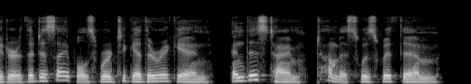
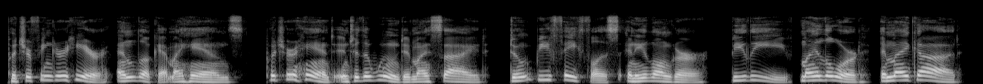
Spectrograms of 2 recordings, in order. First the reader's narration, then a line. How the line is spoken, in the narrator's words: Thomas exclaimed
